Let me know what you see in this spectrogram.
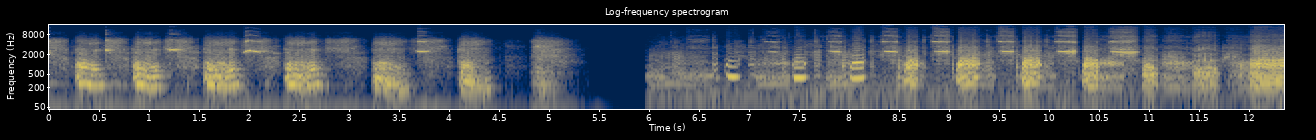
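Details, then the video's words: Donkey giving a long braying series: rapid harsh pulses repeated about twice a second, a short break, then a louder, rougher run of wheezing in-and-out brays. "donkey sound||funny donkey sound"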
